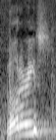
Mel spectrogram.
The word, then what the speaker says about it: votaries: Votaries?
